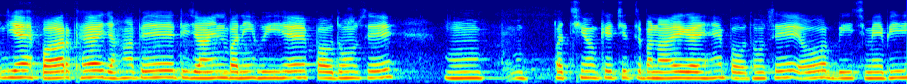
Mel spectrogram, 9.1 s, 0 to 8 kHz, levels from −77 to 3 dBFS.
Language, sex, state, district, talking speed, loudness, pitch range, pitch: Hindi, female, Chandigarh, Chandigarh, 160 wpm, -16 LUFS, 220-235 Hz, 225 Hz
